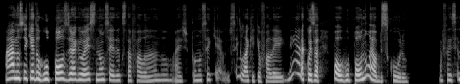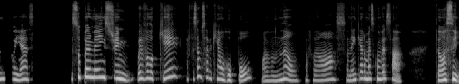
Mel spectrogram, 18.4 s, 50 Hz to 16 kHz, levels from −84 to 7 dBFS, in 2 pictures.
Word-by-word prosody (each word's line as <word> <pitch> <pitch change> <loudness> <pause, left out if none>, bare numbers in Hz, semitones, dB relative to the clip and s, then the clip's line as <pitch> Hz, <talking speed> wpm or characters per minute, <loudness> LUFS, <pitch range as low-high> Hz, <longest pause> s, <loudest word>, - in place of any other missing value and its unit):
"Ah 295 +2 +10
não 300 0 +8
sei 300 - +2
o - - -16
que 300 0 +5
do 280 -1 +6
RuPaul's 270 +2 +6
Dragways" 245 0 +3
"Não 240 +1 +1
sei 235 -3 -3
do 215 +1 -4
que 220 - -17
você - - -12
está 210 0 -5
falando", 210 +3 -7
aí 190 0 -8
tipo 195 +2 -14
não 220 +1 -4
sei 240 +2 -9
o - - -25
que, - - -14 0.2
sei 390 - -15
lá 200 -2 +1
o 200 - -5
que 195 - -9
que 190 - -6
eu - - -6
falei, 175 0 -4
nem 280 - -5
era - - +4
coisa 215 -5 +3 0.3
pô 260 -7 +7
RuPaul 225 +2 +3
não 360 +9 +3
é 235 - +5
obscuro, 185 -3 -3 0.6
eu 215 - -11
falei 225 +1 -5
você 215 - -13
não 275 +1 +2
conhece? 255 0 -2 0.8
Super 355 +1 +2
mainstream, 330 - +2 0.2
ele 290 +1 0
falou: 300 0 0
"O - - -24
quê?". 320 +7 -3
Aí - - -50
eu: 255 - -13
"Você 380 - -4
não 380 - -7
sabe 330 -3 -7
quem 275 -1 -3
é - - +1
o - - +1
RuPaul?" 225 +7 -4 0.2
Aí 190 - -9
eu 200 - -8
falei: 205 0 -7
"Não", 245 -2 -1 0.2
ela 215 - -14
falou: 215 +1 -11
"Nossa, 245 +1 -7
nem 220 +3 -3
quero 295 +2 -4
mais 275 0 0
conversar". 280 0 -2 0.7
Então 215 0 +1
assim, 240 -2 +5
240 Hz, 225 wpm, -23 LUFS, 215-280 Hz, 0.8 s, Ah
